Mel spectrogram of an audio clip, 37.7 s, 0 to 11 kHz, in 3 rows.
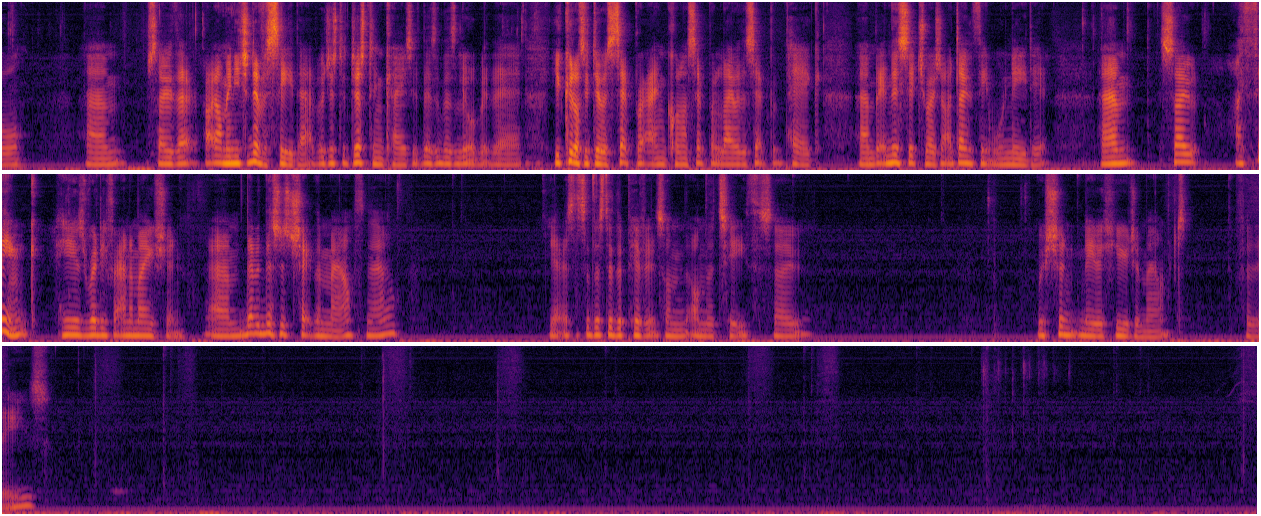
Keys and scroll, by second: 5.1 super+z, 10.7 typing, 18.1 typing, 20.7 typing, 35.1-35.4 typing.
